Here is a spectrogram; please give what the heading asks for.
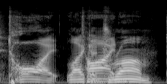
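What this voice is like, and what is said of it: Bad put-on Australian accent. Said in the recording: “That's our shitty Australian accent.”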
